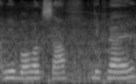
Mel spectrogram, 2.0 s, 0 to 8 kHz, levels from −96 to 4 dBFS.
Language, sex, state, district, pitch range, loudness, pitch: Hindi, female, Uttar Pradesh, Ghazipur, 215-230 Hz, -34 LUFS, 225 Hz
